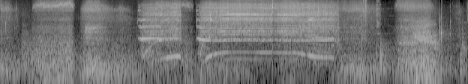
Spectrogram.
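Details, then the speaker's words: Whining motor bursts from a surgical power driver in forward mode inserting fixation pins into a model bone to secure the cutting block during simulated total knee replacement teaching. "ده مديهولنا باور دريفن الحمد لله، حطه على الفورورد. انا كده ثبت تمام الكاتنج بلوك بتاعي"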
